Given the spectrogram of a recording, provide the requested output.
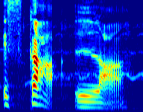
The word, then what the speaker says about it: Scala: Que sepáis que se, yo le diría Scala, pero me ponía entre paréntesis cómo se pronunciaba en italiano. Y se pronuncia Scala.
